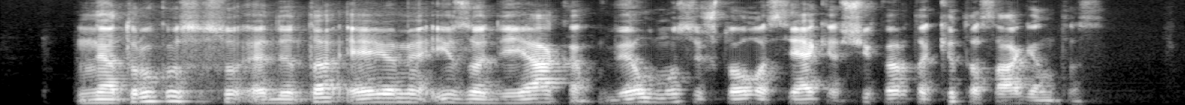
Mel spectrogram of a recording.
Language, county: Lithuanian, Šiauliai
